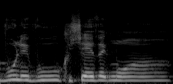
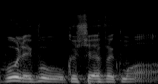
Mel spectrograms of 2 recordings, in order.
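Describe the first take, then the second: First: Sung, low, soft quote of a French love song. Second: Very low, soft Parisian French; Parisian French accent. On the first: Retold or imitated. Sung, comic quotes a seductive song to the crowd, low song quote. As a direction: croon the French line low. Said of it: "you remember the song". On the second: Acted. Comic shows how somebody from Paris would say it, low Parisian French. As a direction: murmur it as a seductive Parisian. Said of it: "that's Parisian French".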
